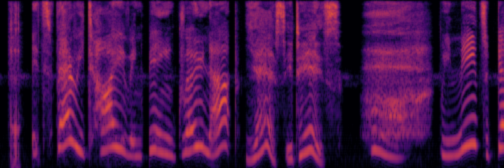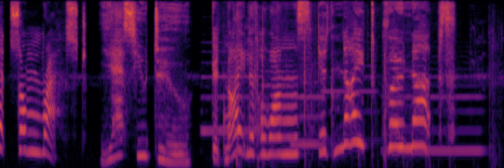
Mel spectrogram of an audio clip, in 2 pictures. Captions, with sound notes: - Snort! It's very tiring being a grown-up. - Yes, it is. - (yawning) We need to get some rest. - Yes, you do. - Good night, little ones. - Good night, grown-ups.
